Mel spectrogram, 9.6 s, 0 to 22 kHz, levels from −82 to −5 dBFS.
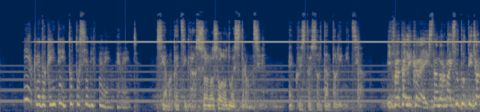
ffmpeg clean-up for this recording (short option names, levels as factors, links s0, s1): -af "adeclick=t=4,bandreject=f=392.9:t=h:w=4,bandreject=f=785.8:t=h:w=4,bandreject=f=1178.7:t=h:w=4,bandreject=f=1571.6:t=h:w=4,bandreject=f=1964.5:t=h:w=4,bandreject=f=4700:w=30"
